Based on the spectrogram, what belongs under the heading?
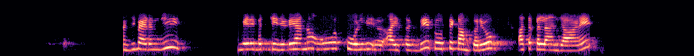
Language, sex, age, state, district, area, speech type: Dogri, female, 18-30, Jammu and Kashmir, Samba, rural, conversation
